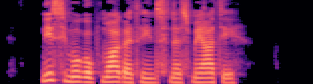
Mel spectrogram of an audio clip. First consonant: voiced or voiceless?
voiced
